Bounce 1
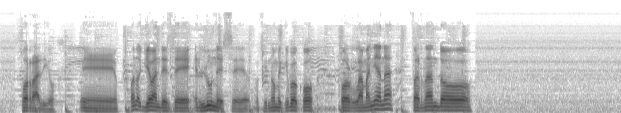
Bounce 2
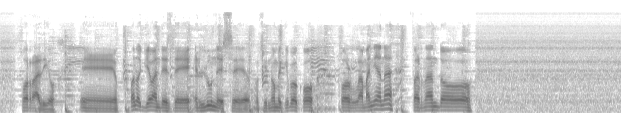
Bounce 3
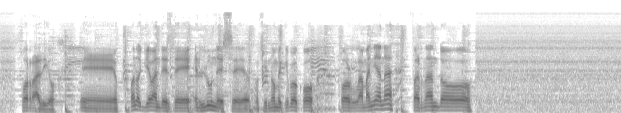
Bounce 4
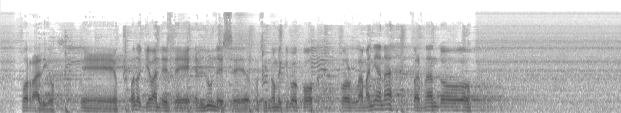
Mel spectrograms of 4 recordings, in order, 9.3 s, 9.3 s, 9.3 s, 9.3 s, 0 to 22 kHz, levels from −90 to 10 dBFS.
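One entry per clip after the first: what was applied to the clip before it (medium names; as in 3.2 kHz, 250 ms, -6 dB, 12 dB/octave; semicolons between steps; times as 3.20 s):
bass shelf 360 Hz -11 dB; reverse; compression 10:1, threshold -34 dBFS, peak gain reduction 14 dB; reverse; trim +2.5 dB
no audible change
reverberation RT60 2.4 s, pre-delay 115 ms, DRR 8.5 dB; trim +8.5 dB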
